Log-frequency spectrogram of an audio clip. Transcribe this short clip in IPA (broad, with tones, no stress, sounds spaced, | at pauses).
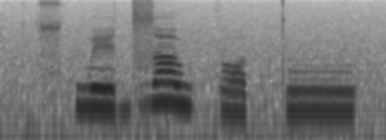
t͡sʰ w e˧ d͡z a˥˧ w k ɔ˨ t̚ t̪ u˧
